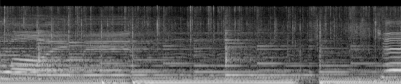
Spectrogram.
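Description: Background music, an instrumental stretch without singing, over a steady crackling of burning dry grass and brush.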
